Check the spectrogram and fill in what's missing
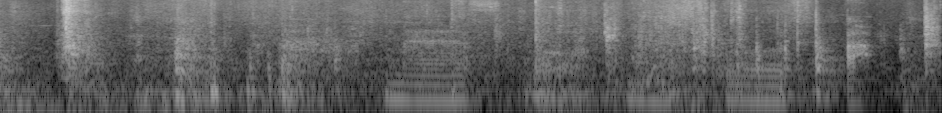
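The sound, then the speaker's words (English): A metal locker door clanks and creaks open, with a sharp bang near the start and drawn-out squeaky groans afterward. “This fell out when you opened your locker.”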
